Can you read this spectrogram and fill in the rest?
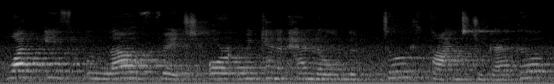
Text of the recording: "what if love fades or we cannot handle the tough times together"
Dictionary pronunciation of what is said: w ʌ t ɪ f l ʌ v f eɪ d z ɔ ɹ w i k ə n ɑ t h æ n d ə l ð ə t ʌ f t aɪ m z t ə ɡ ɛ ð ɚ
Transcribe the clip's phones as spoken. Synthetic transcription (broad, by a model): w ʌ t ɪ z l ʌ v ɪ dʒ ɔ ɹ w i k ə n ɑ t h æ n d ə l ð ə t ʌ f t aɪ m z t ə ɡ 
